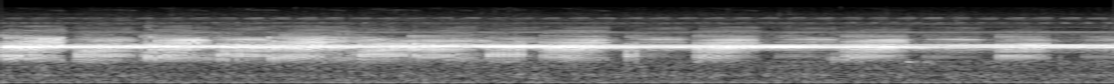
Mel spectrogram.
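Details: Small frogs calling at night in the rain in flooded country: rough, buzzy croaks repeated in uneven bursts about every two-thirds of a second, over a constant thin high-pitched whine.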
